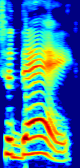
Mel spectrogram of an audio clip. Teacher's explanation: This stress syllable day has a long vowel A, today. And I'm also creating a pitch variation with my mouth.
